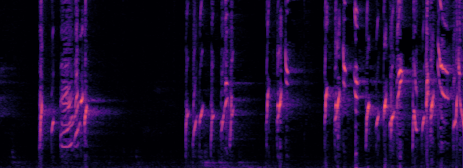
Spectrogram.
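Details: European goldfinches warming up, singing short bursts of high twittering and tinkling notes separated by silent gaps, growing into a denser run of rapid chirps at the end.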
